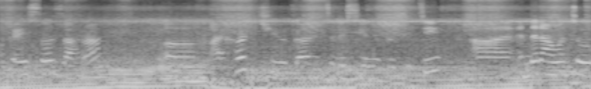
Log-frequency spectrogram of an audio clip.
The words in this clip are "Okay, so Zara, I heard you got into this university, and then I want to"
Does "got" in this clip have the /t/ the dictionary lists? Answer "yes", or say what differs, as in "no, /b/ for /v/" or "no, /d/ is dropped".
no, /t/ is dropped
